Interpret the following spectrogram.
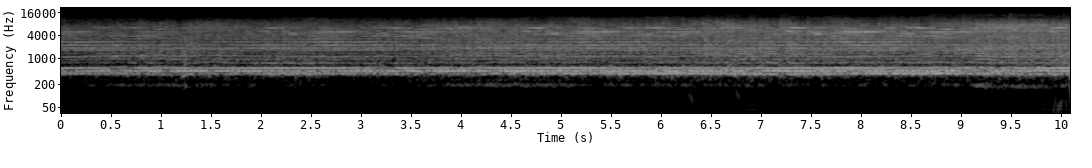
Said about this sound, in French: Il n'est donc pas surprenant d'y entendre les bruissements de mouches.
